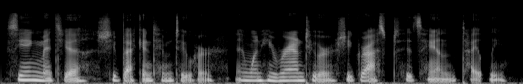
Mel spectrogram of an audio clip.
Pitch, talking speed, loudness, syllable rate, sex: 185 Hz, 205 wpm, -21 LUFS, 4.8 syllables/s, female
